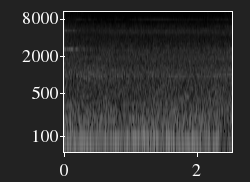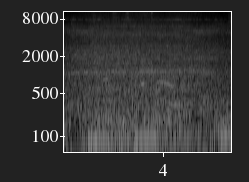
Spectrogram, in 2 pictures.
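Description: Low, steady rumble of a Washington Metro train approaching in the distance, mixed with gusty wind buffeting the microphone.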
